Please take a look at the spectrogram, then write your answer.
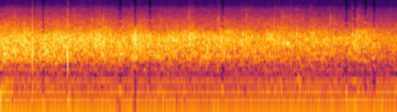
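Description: A congregation claps during a church service, a continuous moderate patter of many hands under a faint steady hum, with no speech.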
